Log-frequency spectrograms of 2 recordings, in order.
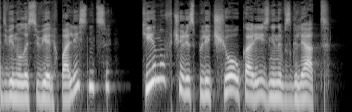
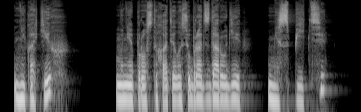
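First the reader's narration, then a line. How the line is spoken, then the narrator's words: Quiet speech. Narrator (Russian): тихо произнес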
